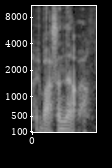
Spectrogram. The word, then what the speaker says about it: Bossa Nova: 1963, that was Baden Powell with Improvisio and Bossa Nova, which is how they pronounce Bossa Nova, Bossa Nova.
